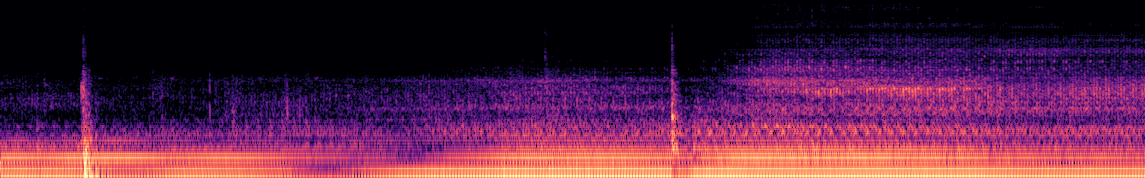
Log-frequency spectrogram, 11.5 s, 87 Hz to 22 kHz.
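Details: 2014 VW Passat TDI diesel that had been leaking coolant, cold morning idle with no leaks: steady, even diesel clatter at a settled idle, no misses or knocks, fan rising later; healthy cold idle.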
